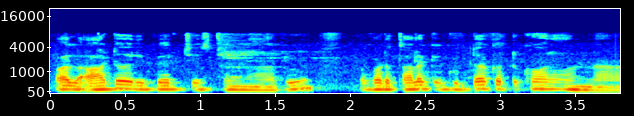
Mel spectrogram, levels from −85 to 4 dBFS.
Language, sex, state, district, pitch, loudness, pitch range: Telugu, male, Andhra Pradesh, Annamaya, 130 Hz, -18 LUFS, 120-140 Hz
